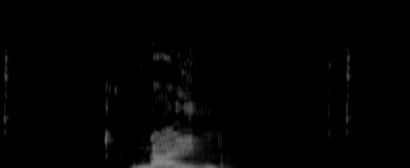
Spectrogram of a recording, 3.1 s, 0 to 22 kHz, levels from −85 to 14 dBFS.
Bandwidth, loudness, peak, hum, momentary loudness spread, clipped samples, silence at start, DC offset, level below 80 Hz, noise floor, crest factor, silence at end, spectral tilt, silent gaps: 16 kHz; -38 LUFS; -20 dBFS; none; 24 LU; under 0.1%; 0.8 s; under 0.1%; -82 dBFS; under -90 dBFS; 24 dB; 1.45 s; -5 dB/octave; none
